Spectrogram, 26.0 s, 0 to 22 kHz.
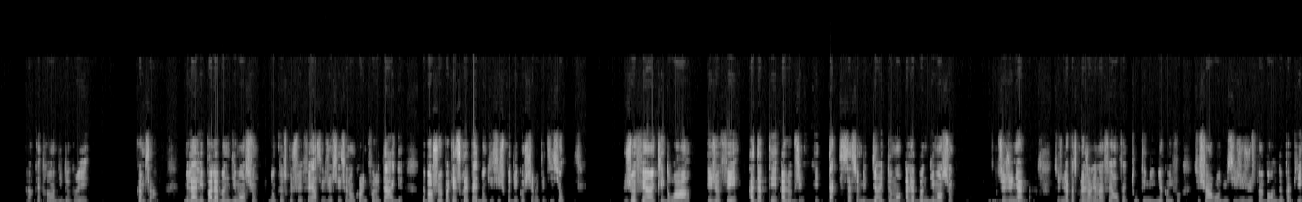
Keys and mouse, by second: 3.7 click, 6.3 click, 9.9 click, 13.1 right click, 16.1 click, 23.9 click.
